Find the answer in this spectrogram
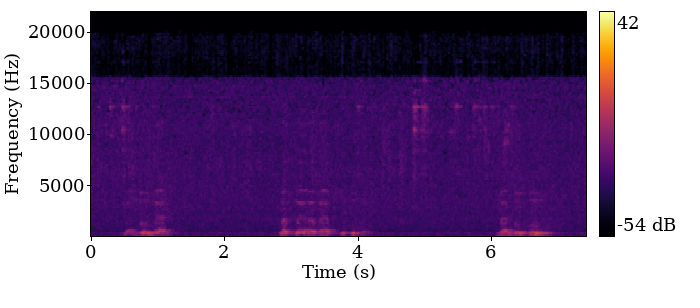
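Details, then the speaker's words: Simulated high-frequency hearing loss: speech sentences filtered to remove high-frequency tones, heard as muffled, dull male speech in short bursts with crisp high sounds missing. "you will experience speech as it would sound if you have some high frequency hearing loss yourself"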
